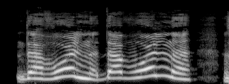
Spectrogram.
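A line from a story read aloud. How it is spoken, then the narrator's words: Squeaky. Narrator (Russian): запищала Иннет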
